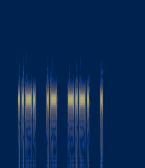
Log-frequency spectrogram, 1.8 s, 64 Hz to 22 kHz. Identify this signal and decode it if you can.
Morse code, heard as a keyed tone, about 48 wpm, spaced as for 35 wpm, 700 Hz. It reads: FACE
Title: 2x Character Spacing - Top 300 Words - 50wpm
